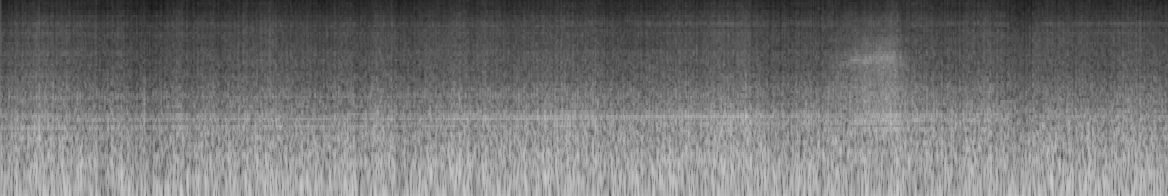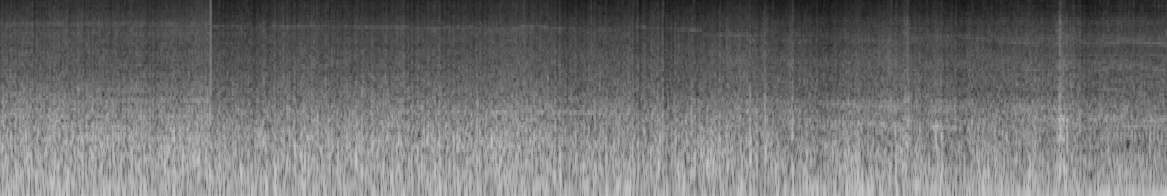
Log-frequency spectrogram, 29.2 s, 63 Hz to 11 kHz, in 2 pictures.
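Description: Wind rushing over the microphone, with a Honda NC750X's parallel-twin engine running steadily underneath at road speed. A brief hiss swells and fades about eleven seconds in.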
